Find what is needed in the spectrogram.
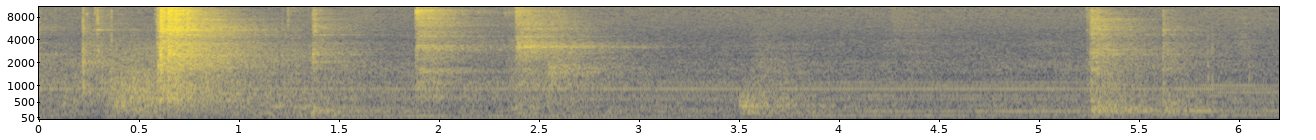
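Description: Break-barrel air rifle being handled and readied to fire: a loud metallic clunk about half a second in, then a few lighter clicks and knocks, and another clunk near the end.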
